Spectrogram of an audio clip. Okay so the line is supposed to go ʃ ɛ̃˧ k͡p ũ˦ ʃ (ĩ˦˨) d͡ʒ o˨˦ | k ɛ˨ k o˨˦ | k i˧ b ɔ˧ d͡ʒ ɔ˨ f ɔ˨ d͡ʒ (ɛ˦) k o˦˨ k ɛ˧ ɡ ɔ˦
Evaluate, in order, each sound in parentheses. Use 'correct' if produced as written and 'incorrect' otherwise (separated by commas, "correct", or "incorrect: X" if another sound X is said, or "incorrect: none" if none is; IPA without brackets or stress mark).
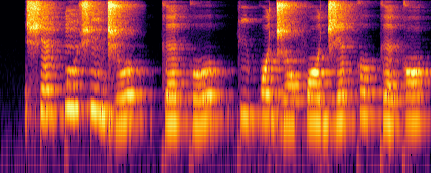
correct, incorrect: ɛ˨˦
